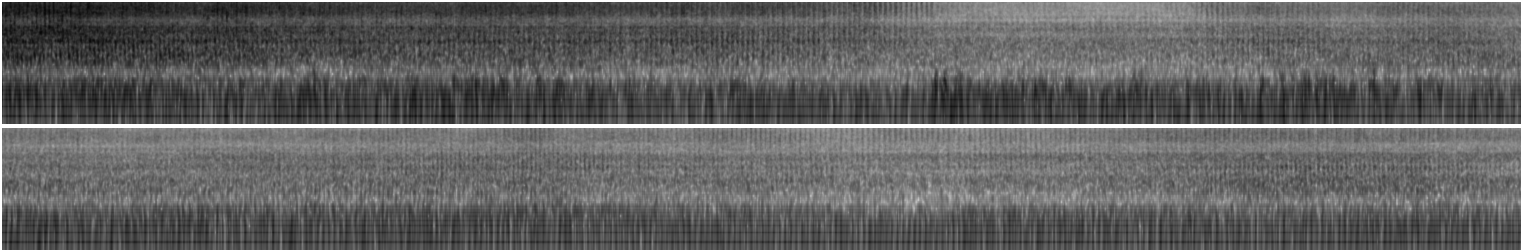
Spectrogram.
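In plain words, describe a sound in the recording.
A propeller plane's engine drones loudly nearby and gradually fades as it taxis away.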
